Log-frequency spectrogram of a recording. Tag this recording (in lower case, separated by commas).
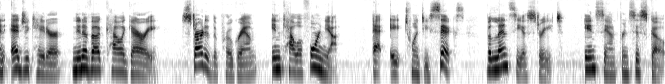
speech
